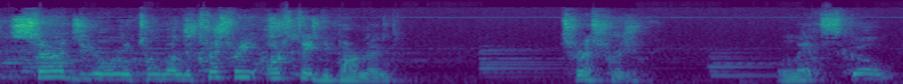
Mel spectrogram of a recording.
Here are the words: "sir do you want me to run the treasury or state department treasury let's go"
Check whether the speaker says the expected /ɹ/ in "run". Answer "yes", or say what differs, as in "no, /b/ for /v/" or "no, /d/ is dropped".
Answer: no, /w/ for /ɹ/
